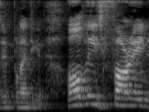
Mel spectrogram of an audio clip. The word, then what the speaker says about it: Polendakov: I can't Polendakov. That's how you pronounce it. Polendakov.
